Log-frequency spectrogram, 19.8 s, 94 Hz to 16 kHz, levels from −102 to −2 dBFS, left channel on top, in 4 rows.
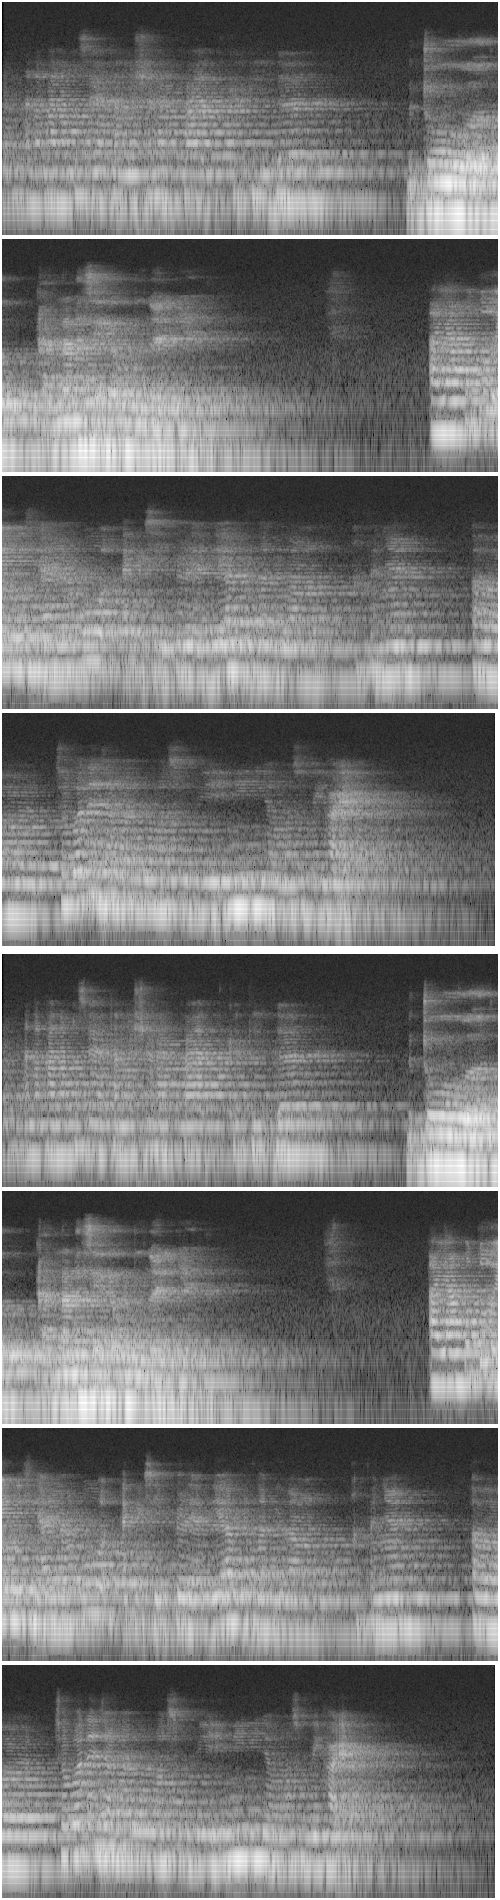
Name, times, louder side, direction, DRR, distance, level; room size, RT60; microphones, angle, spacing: voice 1, 0.2-3.0 8.2-8.3 9.2-13.1 13.4-14.0 14.6-18.3, equal, 75° right, -3 dB, 1.2 m, -25 dB
voice 2, 4.0-5.0 5.3-6.9, equal, 35° right, -5 dB, 1.1 m, -17 dB
9.8 x 5.4 x 3.5 m, 2.7 s
head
